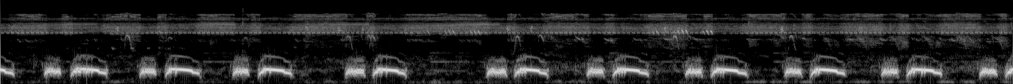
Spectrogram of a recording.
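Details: Spotted dove kept as a trapping decoy, cooing to bring in wild doves: a long regular run of paired low coos, each a brief note followed by a longer descending one, steady against shrill insect background.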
